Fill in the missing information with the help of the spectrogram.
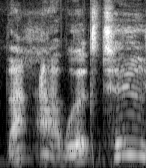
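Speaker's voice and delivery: mild storybook shout, slow and high; excited shout. A narrator's reading. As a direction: call it out in happy discovery. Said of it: "shouted Quentin".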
